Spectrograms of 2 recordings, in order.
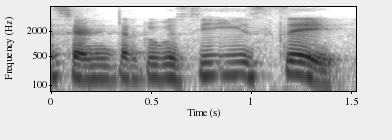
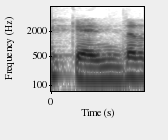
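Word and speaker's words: center: या फिर ए है सी के बाद ए तो हम इसे क्या पढ़ेंगे एस यानी की के उच्चारण देखिए सेंटर से हम क्या पढ़ रहा है सेंटर से कैंसर नहीं पढ़ेंगे हम क्या पढ़ेंगे सेंटर यहां पे हो जा रहा है सेंटर हम इसे कैंटर नहीं पढ़ेंगे वैसे ही देखिए सी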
